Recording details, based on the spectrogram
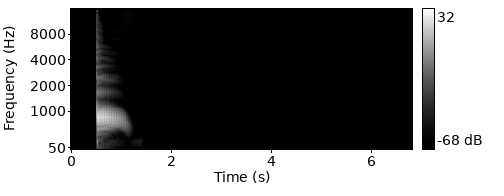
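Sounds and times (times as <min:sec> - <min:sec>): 
digital spring quack: 0:00.5 - 0:01.2.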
